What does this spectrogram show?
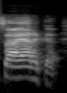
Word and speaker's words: sciatica: Is that how to pronounce it? Sciatica? Yeah, it's sciatica.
